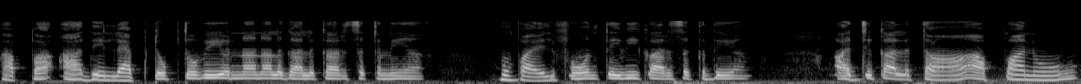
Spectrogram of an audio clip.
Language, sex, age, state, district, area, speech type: Punjabi, female, 30-45, Punjab, Fazilka, rural, spontaneous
